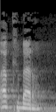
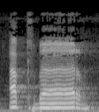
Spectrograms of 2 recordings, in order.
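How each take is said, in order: First: The vowel after the b is short. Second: The vowel after the b is drawn out long. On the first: It means greatest. The speaker calls it right. "dengan memendekkan huruf ba" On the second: It means drums. The speaker calls it wrong. "kalau dipanjangkan Akbar"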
